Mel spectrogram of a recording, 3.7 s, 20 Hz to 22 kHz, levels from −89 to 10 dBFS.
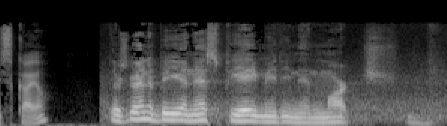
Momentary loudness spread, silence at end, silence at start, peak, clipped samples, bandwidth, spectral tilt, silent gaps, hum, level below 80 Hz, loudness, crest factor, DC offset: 20 LU; 0 s; 0 s; -4 dBFS; under 0.1%; 11.5 kHz; -6.5 dB/octave; none; none; -52 dBFS; -19 LUFS; 16 dB; under 0.1%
